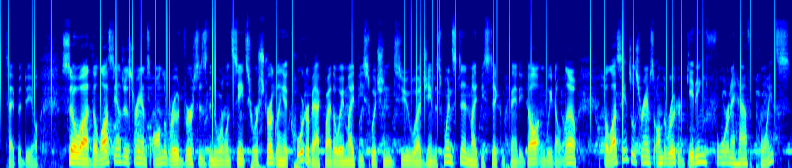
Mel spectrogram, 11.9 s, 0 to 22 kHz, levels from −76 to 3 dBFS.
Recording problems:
echo of what is said; noticeable; throughout; 490 ms later, 15 dB below the speech
crackle, like an old record; noticeable; 10 dB below the speech

